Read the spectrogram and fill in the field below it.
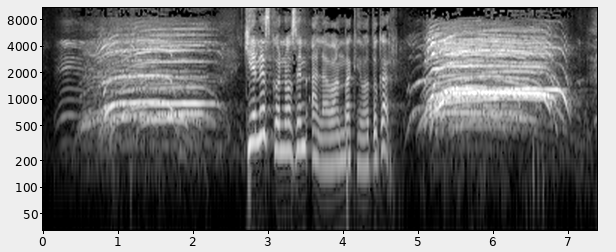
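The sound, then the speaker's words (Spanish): A crowd of concertgoers gathered in the lobby of the Sala Julián Carrillo at Radio UNAM erupts in loud, high-pitched cheering and shouting twice, with a man speaking briefly between the two bursts of excited yells. “tenemos aquí reunido en el lobby de la sala Julián Carrillo a todo el público que vino esta noche, ¿es verdad?”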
